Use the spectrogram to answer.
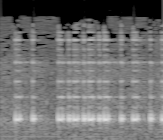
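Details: Refrigerant leak detector probing a car A/C condenser leak with the engine off: quick irregular beeps, about six to eight a second in bursts, less sensitive than with the engine running, still detecting residual refrigerant.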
